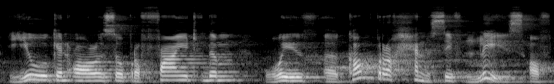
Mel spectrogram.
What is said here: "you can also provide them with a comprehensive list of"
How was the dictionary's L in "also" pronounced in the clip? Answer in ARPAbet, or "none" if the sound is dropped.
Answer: L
